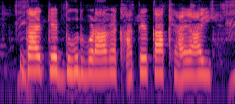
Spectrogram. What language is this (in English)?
Bhojpuri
